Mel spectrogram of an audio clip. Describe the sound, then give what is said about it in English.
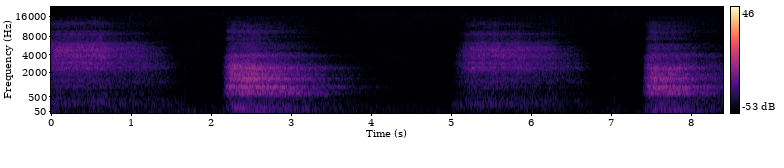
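Slow, deep belly breaths during a guided meditation, soft and airy, with long drawn breaths alternating with quiet pauses in a steady, unhurried rhythm. “Now let's compare this breath with a belly breath. Let's take two belly breaths.”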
